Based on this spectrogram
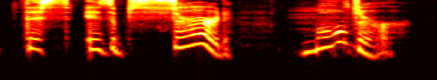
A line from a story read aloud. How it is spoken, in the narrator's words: She sputters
